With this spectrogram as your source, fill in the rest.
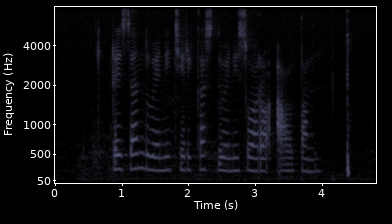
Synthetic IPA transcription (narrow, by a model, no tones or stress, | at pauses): resand̪uwenit͡ʃiɾikasd̪uwɛniswɔɾɔa̰lt̪ɔn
